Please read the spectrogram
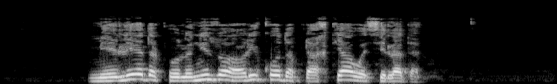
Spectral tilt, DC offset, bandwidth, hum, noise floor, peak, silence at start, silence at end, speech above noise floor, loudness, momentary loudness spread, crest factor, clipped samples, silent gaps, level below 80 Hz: -5 dB/octave; under 0.1%; 9.6 kHz; none; -69 dBFS; 0 dBFS; 0.9 s; 1.4 s; 59 dB; -10 LUFS; 5 LU; 12 dB; under 0.1%; none; -54 dBFS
